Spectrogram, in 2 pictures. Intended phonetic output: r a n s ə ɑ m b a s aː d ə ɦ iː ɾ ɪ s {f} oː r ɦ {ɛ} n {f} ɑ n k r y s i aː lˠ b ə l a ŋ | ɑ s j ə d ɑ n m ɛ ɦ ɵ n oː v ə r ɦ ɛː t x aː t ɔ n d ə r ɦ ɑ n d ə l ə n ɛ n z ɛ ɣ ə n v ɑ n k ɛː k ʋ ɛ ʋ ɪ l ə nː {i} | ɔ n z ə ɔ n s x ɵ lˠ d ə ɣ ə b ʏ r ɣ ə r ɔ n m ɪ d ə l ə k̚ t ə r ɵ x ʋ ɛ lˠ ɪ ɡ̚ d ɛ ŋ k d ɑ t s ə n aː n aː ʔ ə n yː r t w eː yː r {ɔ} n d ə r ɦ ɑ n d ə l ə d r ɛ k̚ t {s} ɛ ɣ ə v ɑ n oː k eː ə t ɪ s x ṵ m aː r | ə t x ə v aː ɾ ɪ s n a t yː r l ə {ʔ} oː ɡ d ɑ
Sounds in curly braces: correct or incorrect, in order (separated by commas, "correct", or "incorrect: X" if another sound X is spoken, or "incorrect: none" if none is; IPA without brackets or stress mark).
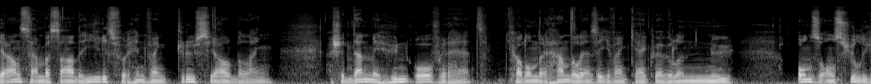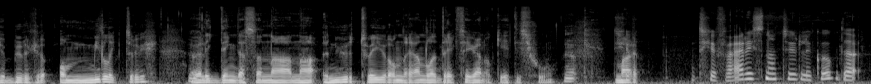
correct, correct, incorrect: v, incorrect: y, correct, correct, incorrect: k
